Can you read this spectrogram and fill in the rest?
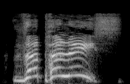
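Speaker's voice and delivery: slow, high, loud shout over noise; emphatic shout into the phone; shouted back. A narrator's reading. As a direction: bellow each word so she's heard. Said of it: "Hatcher shouted back".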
